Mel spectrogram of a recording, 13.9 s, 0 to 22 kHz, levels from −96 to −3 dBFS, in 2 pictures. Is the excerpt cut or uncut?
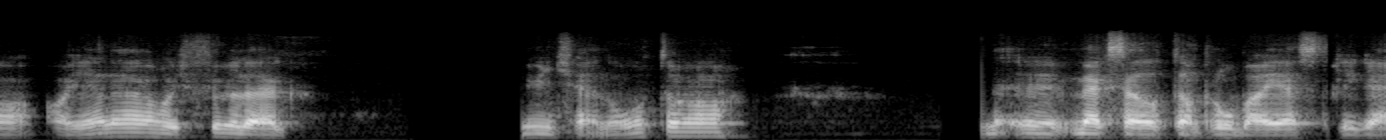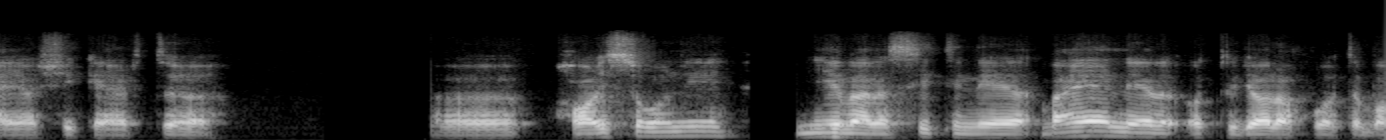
cut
